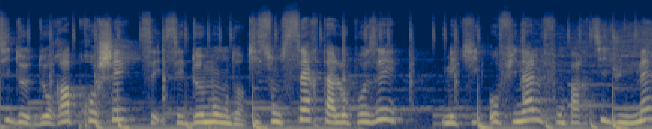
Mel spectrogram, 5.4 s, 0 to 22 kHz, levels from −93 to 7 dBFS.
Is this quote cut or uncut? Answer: cut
